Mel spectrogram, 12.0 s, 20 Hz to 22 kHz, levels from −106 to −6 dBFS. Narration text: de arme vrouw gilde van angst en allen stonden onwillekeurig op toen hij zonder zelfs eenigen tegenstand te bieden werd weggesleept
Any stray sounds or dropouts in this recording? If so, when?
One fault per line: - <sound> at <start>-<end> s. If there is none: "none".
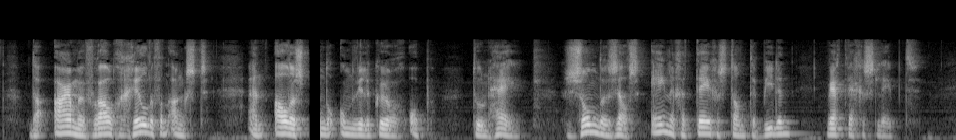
- dropout at 3.9-4.0 s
